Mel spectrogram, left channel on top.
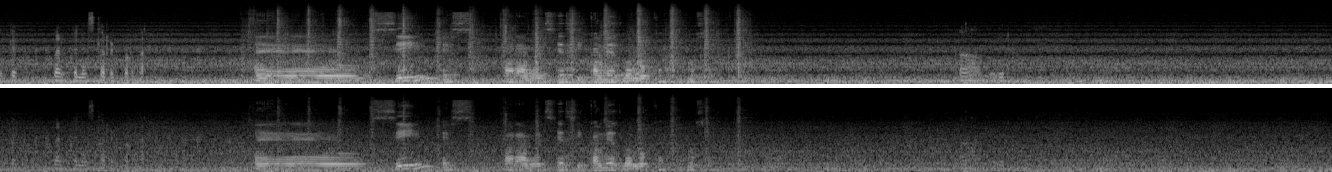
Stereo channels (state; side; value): quieter; right; 4.8 dB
